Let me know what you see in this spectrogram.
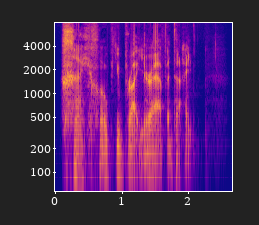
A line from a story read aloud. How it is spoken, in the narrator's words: the man laughed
